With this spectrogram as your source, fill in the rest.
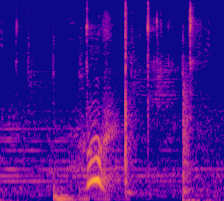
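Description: Poker chips click and clatter together.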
